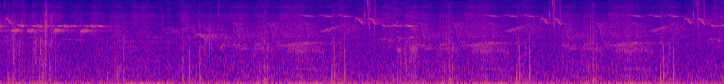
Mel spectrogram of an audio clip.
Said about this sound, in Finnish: Me ollaan menossa nyt sun lempipaikkaan. Kävellään tämmöistä mukulakivikatua.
